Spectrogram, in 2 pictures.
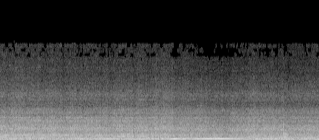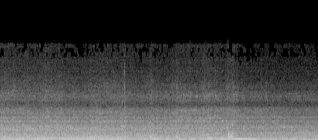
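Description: An electric locomotive motor whines as the locomotive moves.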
